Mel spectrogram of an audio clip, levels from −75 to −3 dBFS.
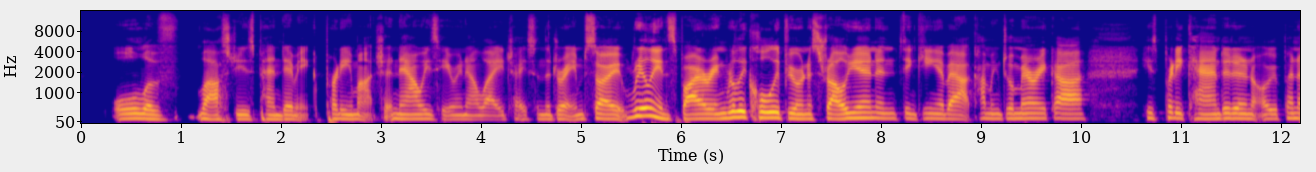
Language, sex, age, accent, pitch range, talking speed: English, female, 30-49, Australian, 150-180 Hz, 175 wpm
